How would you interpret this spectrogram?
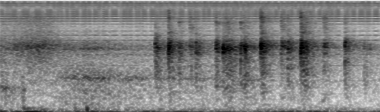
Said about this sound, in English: I was already typing that.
